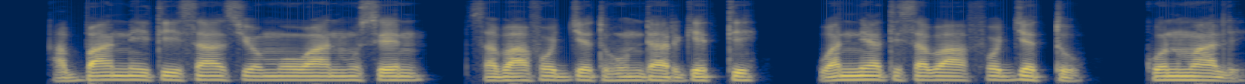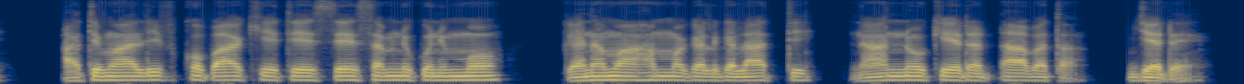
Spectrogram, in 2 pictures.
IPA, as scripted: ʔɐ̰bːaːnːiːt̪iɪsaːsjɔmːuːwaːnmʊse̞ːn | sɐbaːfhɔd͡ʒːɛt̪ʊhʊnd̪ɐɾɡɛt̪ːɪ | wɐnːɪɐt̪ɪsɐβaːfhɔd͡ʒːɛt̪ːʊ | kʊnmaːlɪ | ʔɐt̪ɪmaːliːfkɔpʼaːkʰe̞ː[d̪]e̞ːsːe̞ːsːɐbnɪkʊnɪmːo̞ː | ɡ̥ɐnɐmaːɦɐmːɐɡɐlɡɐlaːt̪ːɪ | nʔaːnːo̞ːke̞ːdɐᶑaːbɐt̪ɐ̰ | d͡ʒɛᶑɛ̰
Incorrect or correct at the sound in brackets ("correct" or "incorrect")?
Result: incorrect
